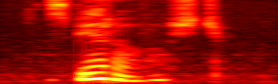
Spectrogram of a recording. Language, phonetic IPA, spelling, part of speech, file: Polish, [zbʲjɔˈrɔvɔɕt͡ɕ], zbiorowość, noun, LL-Q809 (pol)-zbiorowość.wav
